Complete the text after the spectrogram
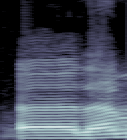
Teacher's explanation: Jelaskan bunyi mim sukun dari bibir, izharkan mim dari syafatain atau syafawi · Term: izhar syafawi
